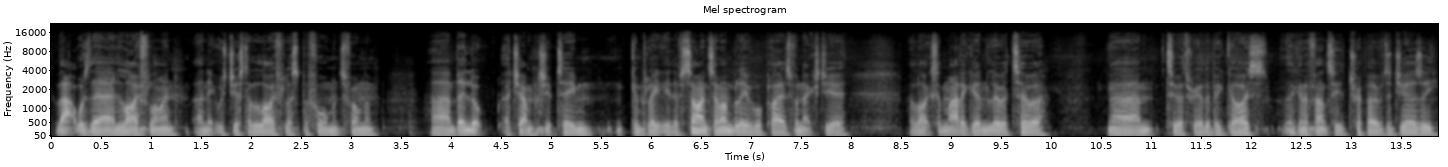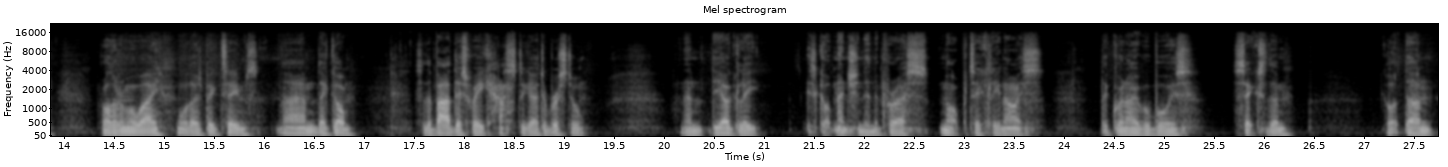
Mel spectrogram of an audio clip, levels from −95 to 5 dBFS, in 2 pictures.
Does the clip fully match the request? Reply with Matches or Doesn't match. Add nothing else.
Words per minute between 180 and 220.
Matches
